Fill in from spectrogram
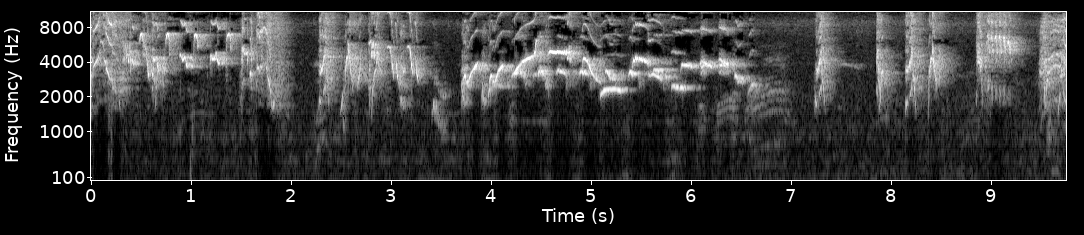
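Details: Oriental magpie-robin singing during training, harsh buzzy bursts followed by a long descending run of quick whistled notes, then further scratchy chatters with pauses.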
